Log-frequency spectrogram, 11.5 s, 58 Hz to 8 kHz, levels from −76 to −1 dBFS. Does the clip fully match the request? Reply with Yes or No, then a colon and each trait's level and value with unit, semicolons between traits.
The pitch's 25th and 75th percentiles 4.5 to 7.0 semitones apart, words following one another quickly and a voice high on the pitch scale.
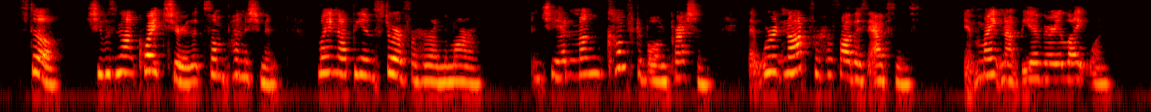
Yes: wide, 5.6 semitones; fast, 215 wpm; very high, 270 Hz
